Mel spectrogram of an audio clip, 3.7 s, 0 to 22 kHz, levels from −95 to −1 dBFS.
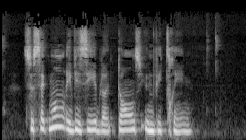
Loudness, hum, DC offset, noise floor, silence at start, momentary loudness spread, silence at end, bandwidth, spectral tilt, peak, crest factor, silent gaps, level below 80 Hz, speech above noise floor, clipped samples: -19 LUFS; none; under 0.1%; -51 dBFS; 0.35 s; 8 LU; 0.45 s; 11.5 kHz; -4.5 dB/octave; -6 dBFS; 14 dB; none; -60 dBFS; 32 dB; under 0.1%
